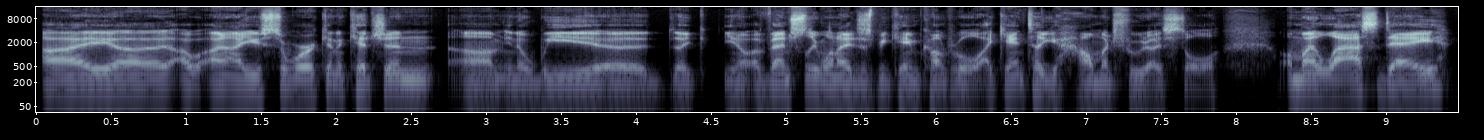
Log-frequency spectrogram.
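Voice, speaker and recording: A man's voice: deep voice, little pitch movement, fairly quick, a bit bright, clear, resonant tone. A man from New York, co-hosting a podcast and reading stories aloud in a joking, easygoing way that trips over words. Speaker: podcast co-host.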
